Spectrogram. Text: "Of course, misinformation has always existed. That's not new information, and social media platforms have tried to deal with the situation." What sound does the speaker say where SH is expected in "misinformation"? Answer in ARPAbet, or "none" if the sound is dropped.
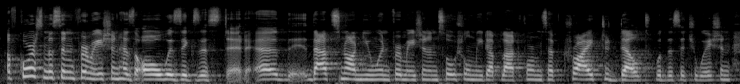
SH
